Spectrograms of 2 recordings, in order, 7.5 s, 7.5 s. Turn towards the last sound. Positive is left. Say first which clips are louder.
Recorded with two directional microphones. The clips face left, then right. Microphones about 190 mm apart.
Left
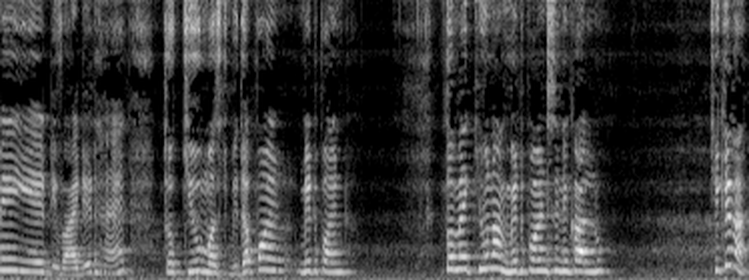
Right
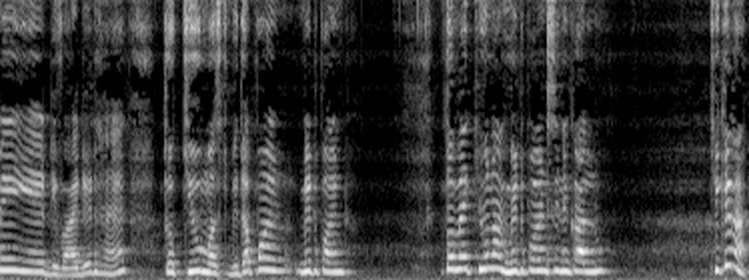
# right 8 dB
turn(degrees=-45)  # may be behind; listen again after turning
